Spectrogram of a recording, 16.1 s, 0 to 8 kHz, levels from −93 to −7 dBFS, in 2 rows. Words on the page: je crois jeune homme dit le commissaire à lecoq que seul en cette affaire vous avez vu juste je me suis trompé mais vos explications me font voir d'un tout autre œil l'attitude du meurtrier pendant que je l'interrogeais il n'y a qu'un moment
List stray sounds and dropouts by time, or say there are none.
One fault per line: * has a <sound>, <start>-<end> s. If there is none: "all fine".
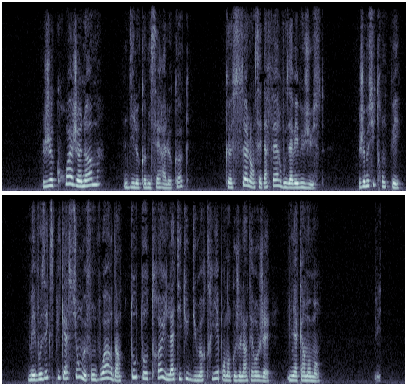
* has a laugh, 15.5-15.7 s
